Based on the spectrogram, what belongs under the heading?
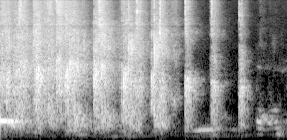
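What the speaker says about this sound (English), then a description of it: "Everybody get a hand clap." A seminar audience claps hands in a short burst that thins into a few scattered, separate claps as it dies away.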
